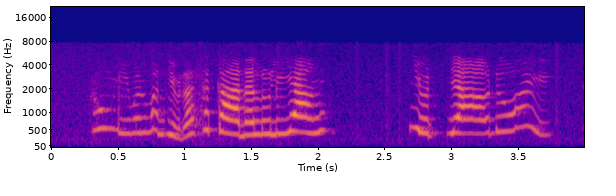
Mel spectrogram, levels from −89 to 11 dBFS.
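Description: From 1.27 s to 2.11 s the level sinks by about 3 dB as automatic gain falling sets in: the gain control judged the input too loud or its background noise too strong and eased its gain down over that stretch. What separates this from the talker shifting position, which happens around half a second and again near 3 s, is that the room noise drops in step with the speech, whereas a talker leaning away leaves the background level untouched.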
